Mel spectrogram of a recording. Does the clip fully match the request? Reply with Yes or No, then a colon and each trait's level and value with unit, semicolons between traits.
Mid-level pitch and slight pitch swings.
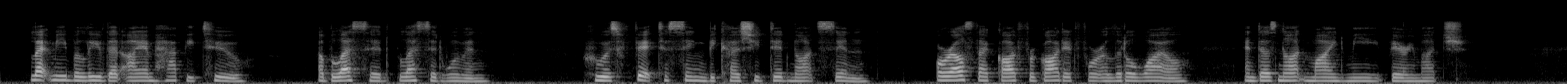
Yes: medium, 170 Hz; narrow, 2.1 semitones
